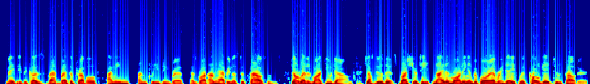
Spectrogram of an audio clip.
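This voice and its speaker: A man's voice: a little high, breathy edge, no echo. A man announcing a scripted 1940s radio advertisement with a polished, emphatic sales delivery. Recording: muffled narrowband old radio broadcast.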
